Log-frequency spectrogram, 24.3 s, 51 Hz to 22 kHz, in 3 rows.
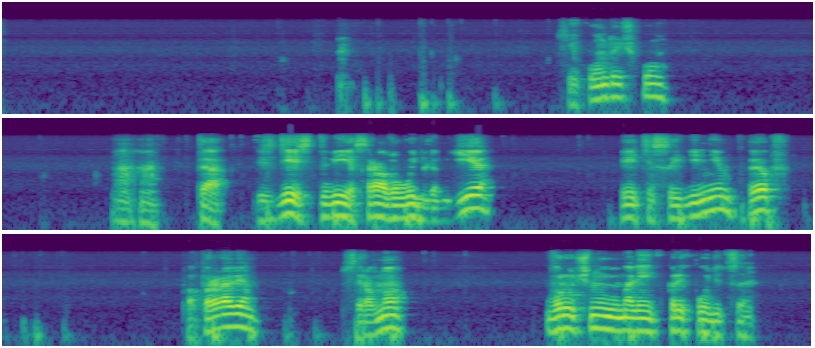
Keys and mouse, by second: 4.5 shift+middle click, 5.4-8.4 drag, 9.5 middle click, 10.3 click, 11.0 shift+click, 12.0 e, 13.0 click, 13.8 click, 14.5 shift+click, 15.4 f, 15.7 middle click, 16.5 shift+middle click, 17.5 click, 18.3 shift+middle click, 19.0 shift+middle click, 19.8 shift+middle click, 20.3 click, 22.0 ctrl+click, 23.1 e.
